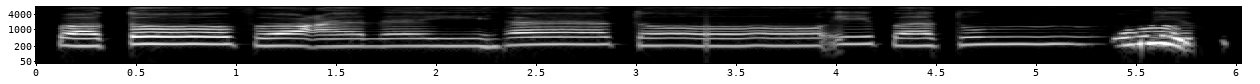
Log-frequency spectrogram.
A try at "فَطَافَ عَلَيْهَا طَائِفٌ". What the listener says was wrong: Bunda nggak pakai ifatum ya, ta'ifum.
